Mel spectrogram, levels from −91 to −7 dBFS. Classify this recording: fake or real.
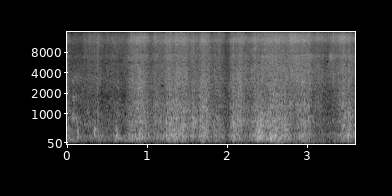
real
